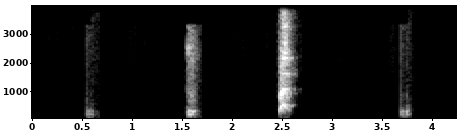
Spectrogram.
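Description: A dog named Tipper barks four times, short sharp woofs spaced about a second apart, the third bark the loudest and highest, with silence in between and no one talking.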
